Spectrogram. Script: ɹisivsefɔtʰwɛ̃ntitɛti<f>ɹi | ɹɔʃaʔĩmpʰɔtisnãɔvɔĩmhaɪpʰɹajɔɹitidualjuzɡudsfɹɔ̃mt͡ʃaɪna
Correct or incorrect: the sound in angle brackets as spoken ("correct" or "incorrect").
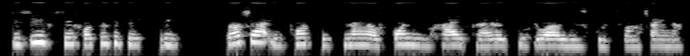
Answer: incorrect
